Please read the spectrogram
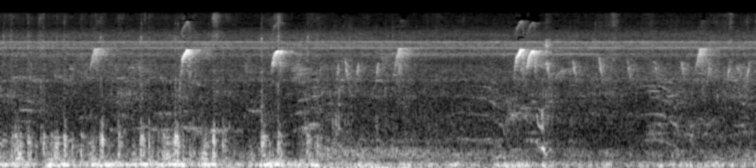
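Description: A bird repeating a short, high, downward call about once a second, over low knocking and rustling close by.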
